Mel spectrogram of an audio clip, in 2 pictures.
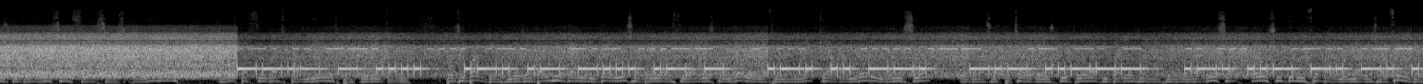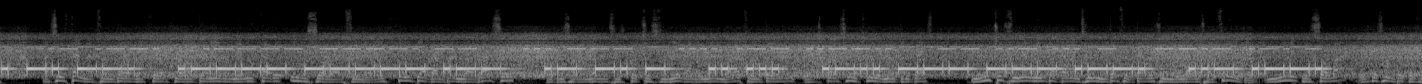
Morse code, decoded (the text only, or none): QTH RABAT RIG K2 RUNNING 10W ANT IS LOOP UP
